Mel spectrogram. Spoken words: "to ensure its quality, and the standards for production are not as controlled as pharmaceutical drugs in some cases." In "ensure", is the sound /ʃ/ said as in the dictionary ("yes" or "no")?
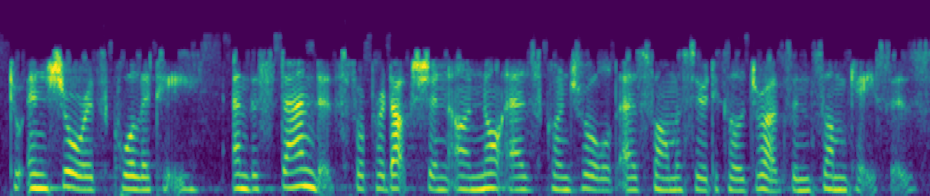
yes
